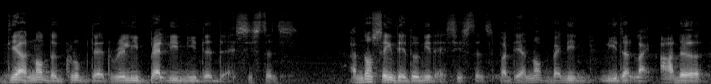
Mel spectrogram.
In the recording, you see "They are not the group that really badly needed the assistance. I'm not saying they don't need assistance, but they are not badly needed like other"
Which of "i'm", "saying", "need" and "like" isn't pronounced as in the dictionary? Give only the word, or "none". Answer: none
